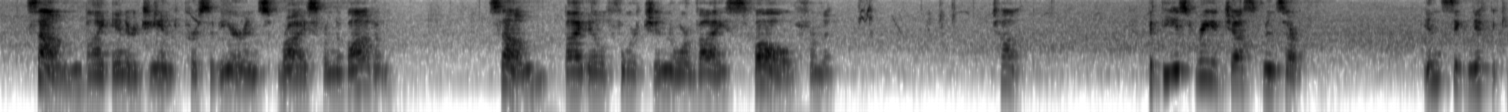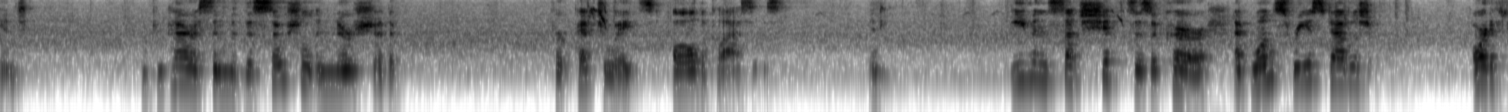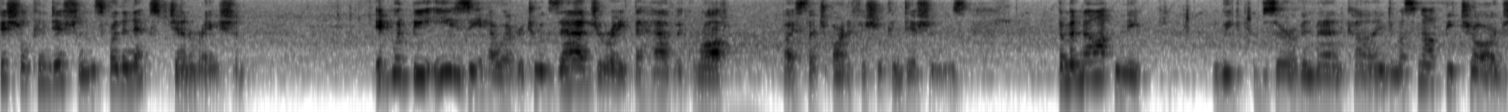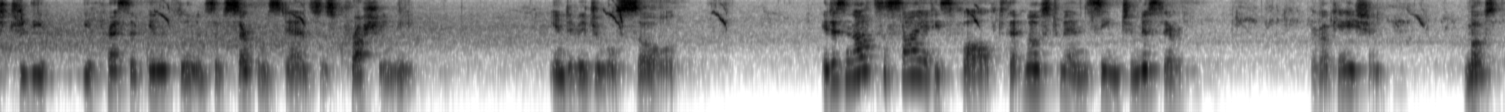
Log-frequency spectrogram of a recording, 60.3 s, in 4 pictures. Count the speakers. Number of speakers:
1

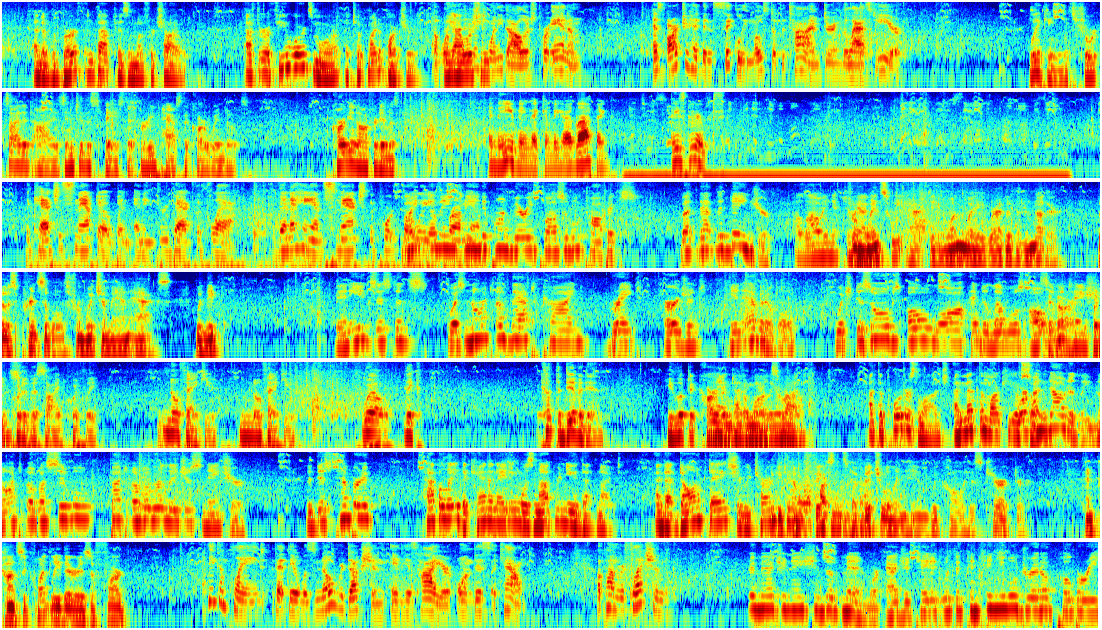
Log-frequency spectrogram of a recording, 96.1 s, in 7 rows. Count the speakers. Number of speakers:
8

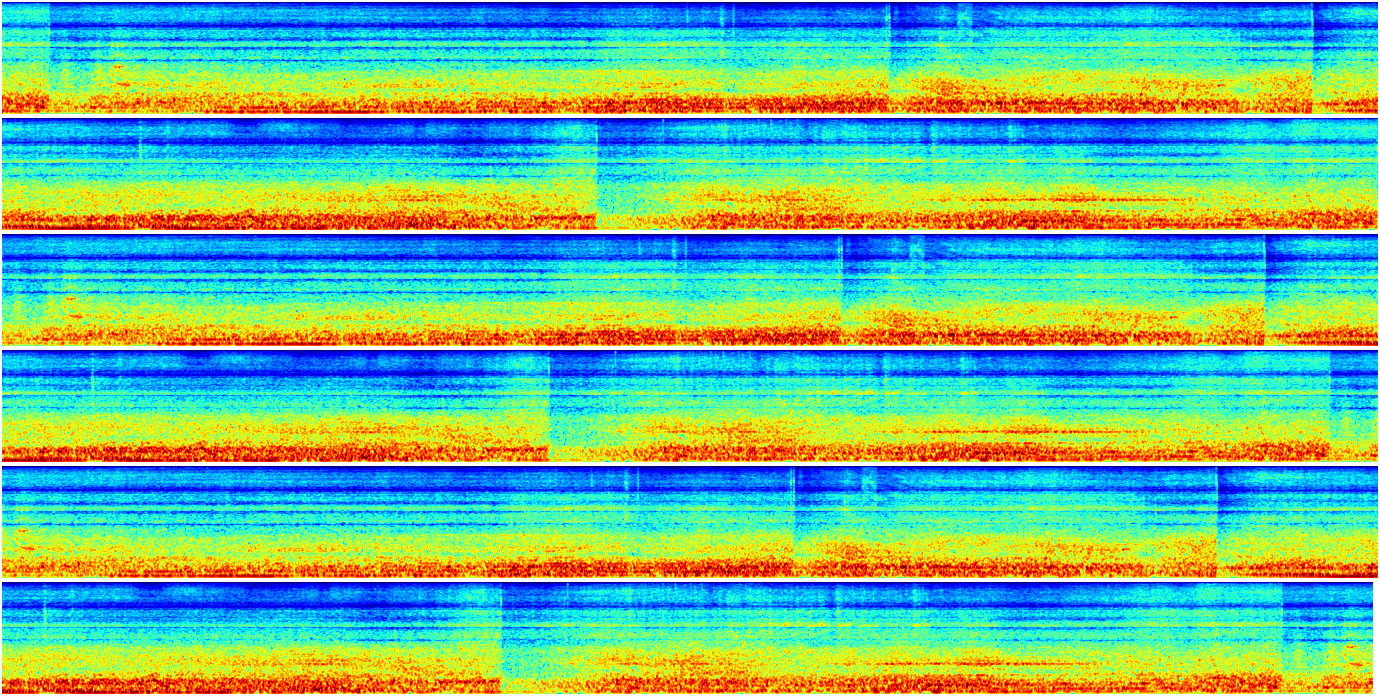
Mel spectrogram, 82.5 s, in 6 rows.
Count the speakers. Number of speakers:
0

